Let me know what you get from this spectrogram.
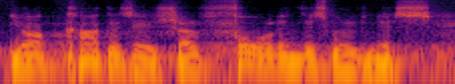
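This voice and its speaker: A man's voice: fairly low pitch, expressive, moderate pace, mellow, close to an everyday voice. A man playing a wrathful, majestic God in a dramatized scripture recording, speaking in solemn declamation. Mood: stern, wrathful. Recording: muffled, long cavernous reverb.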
